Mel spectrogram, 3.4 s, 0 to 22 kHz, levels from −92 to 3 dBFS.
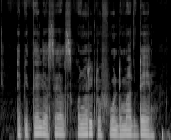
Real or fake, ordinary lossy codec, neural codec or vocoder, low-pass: real; none; none; none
